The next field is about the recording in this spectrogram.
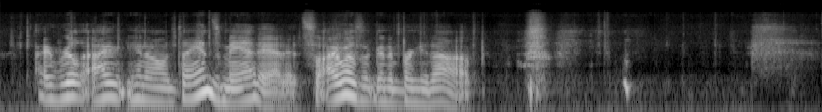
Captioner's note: laughs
